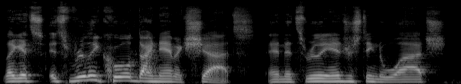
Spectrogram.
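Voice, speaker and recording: A man's voice: medium pitch, moderate pace. A young man from Michigan co-hosting a podcast in casual, enthusiastic chat, swearing freely. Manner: loose, swears a lot, enthusiastic. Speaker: podcast co-host.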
